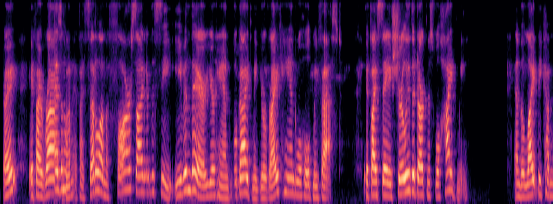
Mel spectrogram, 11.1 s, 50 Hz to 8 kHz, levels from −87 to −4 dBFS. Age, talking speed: 40-59, 230 wpm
